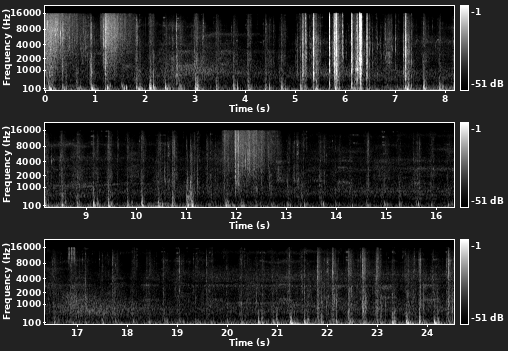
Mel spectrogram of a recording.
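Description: Footsteps crunch quickly over rough ground and gravel.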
